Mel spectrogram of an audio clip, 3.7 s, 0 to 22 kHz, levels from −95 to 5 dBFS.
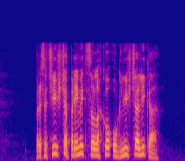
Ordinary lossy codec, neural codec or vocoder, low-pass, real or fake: AAC, 48 kbps; none; 7.2 kHz; real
